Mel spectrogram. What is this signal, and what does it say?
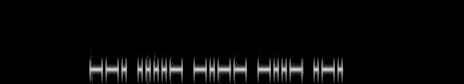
Morse code, heard as a keyed tone, about 30 wpm, 700 Hz. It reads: G4YXR
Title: DXCC-100 Call Signs - 5 Characters - Repeated 2x - 30wpm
